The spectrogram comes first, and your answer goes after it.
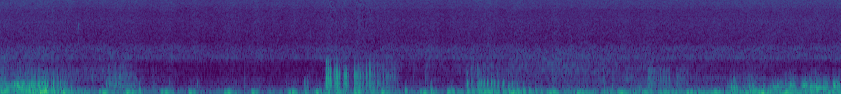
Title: Stomach growls and heartbeats to sleep, relax.. or whatever you do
